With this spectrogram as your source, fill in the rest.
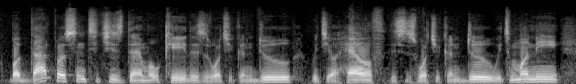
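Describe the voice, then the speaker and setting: A man with a Nigerian accent speaks at a fairly low pitch and moderate pace, with hardly any pauses. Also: lively intonation. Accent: Nigerian (Yoruba) English. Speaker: pastor. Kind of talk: TV interview.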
